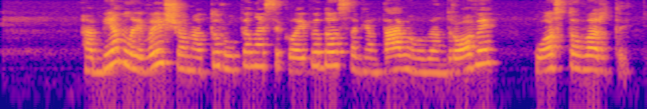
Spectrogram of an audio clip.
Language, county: Lithuanian, Marijampolė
